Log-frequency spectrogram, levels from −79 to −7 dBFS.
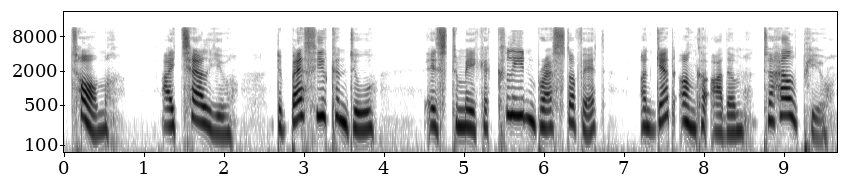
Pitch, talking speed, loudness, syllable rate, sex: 225 Hz, 150 wpm, -18 LUFS, 3.8 syllables/s, female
